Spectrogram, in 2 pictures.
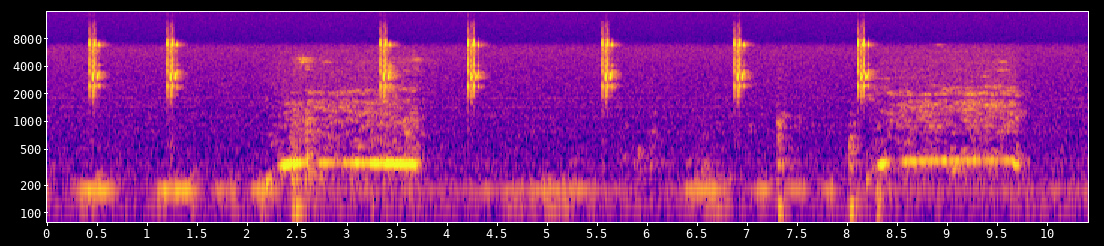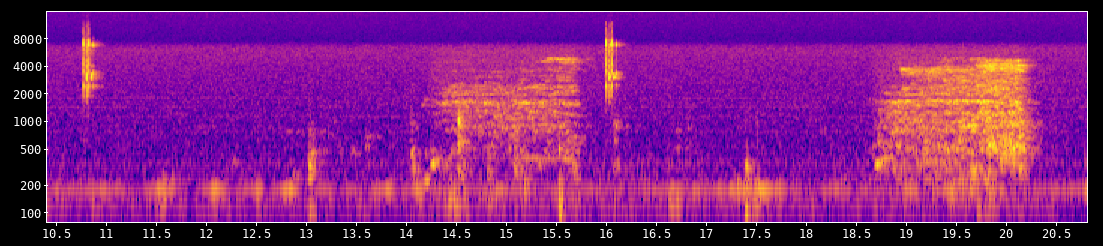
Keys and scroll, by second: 0.0-1.0 typing, 3.6 shift+Caps_Lock, 3.7-12.4 typing, 15.8 =, 16.2 -.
